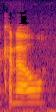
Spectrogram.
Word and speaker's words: Kanell: Jenna Cannell, KANELL is my last name.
